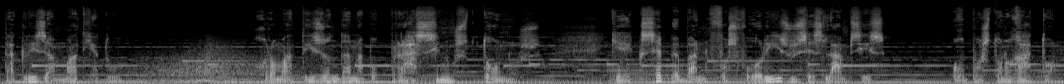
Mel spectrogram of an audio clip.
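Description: A man narrating a literary story dramatically, with slow and deliberate delivery. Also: a bass voice, gravelly.

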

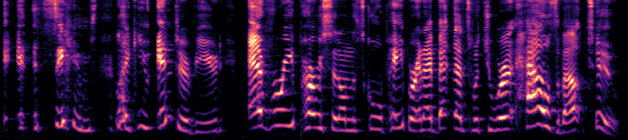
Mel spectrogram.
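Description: Stern, protective guardian. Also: female voice, high-pitched, expressive, brisk, fairly bright tone. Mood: worried, exasperated. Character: protective, worried adult guardian of a teenage girl. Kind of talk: naturalistic audio drama acting.

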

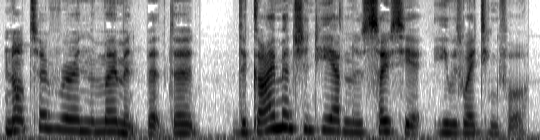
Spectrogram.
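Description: An actress playing a shaken, self-deprecating scientist in an audio drama, speaking haltingly with dry, rambling humor. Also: female voice, a little high, lightly acted. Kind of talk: audio drama acting, diary monologue.

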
